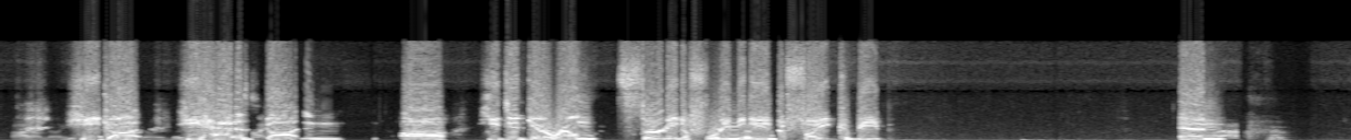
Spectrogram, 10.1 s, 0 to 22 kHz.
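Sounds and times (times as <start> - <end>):
speech: 0.1 - 6.7, 9.2 - 10.1
loud sharp sneeze trailing into a throaty vocal sound: 9.0 - 9.8.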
